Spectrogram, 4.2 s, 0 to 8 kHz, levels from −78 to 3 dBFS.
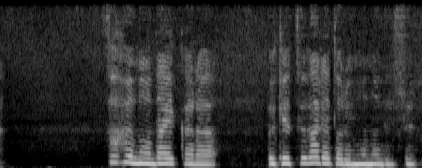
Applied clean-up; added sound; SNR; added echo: neural mask model Resemble Enhance denoiser.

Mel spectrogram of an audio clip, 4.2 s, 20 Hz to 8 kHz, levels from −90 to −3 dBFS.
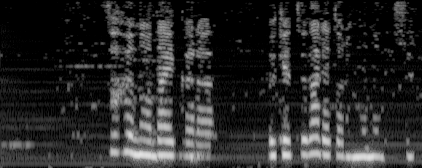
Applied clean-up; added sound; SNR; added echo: classical method spectral subtraction.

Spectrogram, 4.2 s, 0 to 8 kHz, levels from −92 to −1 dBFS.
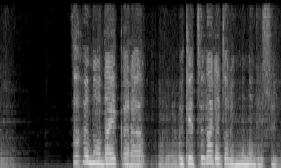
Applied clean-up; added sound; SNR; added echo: neural mask model RNNoise.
